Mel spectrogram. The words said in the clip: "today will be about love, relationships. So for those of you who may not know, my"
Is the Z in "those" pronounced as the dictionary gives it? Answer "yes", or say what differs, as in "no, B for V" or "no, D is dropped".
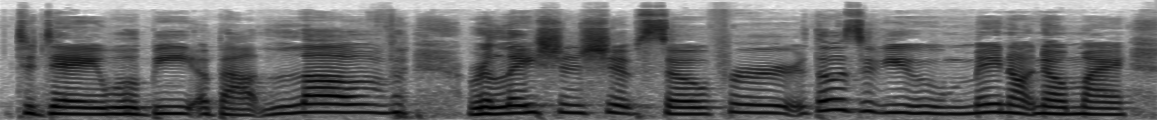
yes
